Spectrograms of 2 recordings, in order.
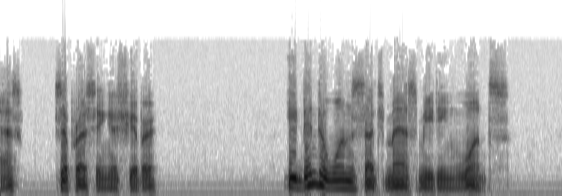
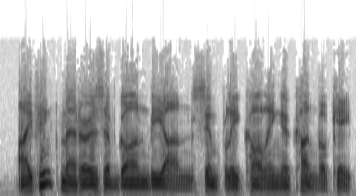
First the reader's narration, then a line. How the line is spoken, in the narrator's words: Thrawn said coldly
